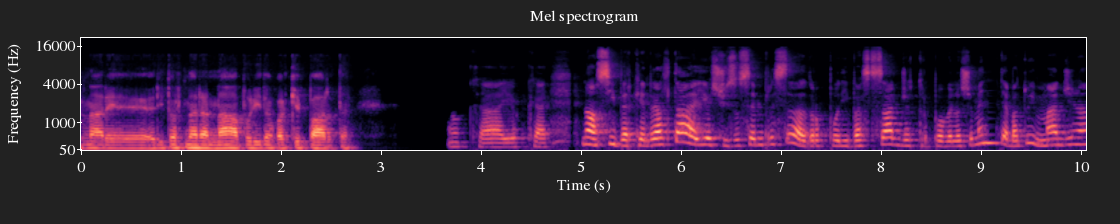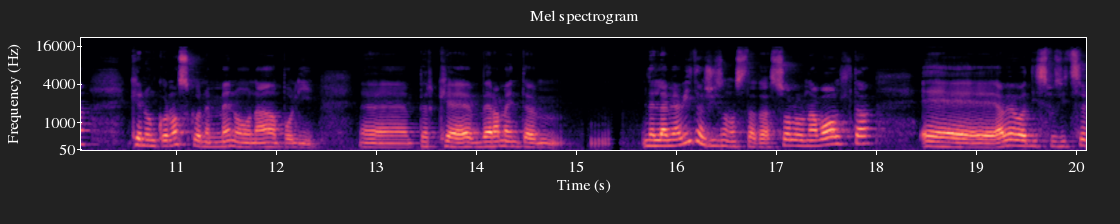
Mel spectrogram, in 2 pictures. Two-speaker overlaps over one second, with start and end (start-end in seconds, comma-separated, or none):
none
